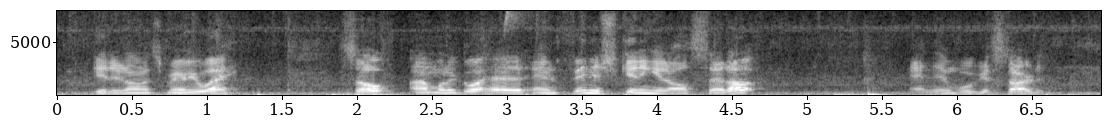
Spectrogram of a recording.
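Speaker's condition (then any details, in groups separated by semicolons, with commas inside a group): No condition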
